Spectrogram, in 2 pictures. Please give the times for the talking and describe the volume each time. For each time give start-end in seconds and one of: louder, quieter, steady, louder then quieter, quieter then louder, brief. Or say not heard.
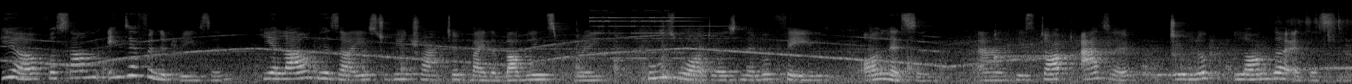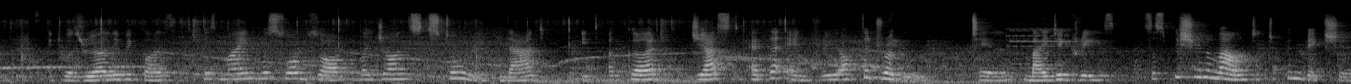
0.0-26.9 steady.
